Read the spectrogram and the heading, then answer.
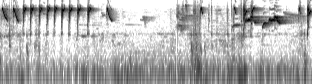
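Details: Brown-throated sunbird (kolibri kelapa) in gacor song, recorded for training cage birds: a fast series of sharp, high chips for two seconds, then quiet, then scratchy twittering and a few more high notes.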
